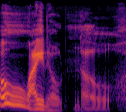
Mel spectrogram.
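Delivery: very soft, very slow, hushed, drawn-out quiet voice. Show the offstage version that you say you do better, a quiet offstage Gilbert impression. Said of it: "Just quiet Gilbert".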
